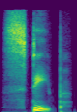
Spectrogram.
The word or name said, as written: steep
